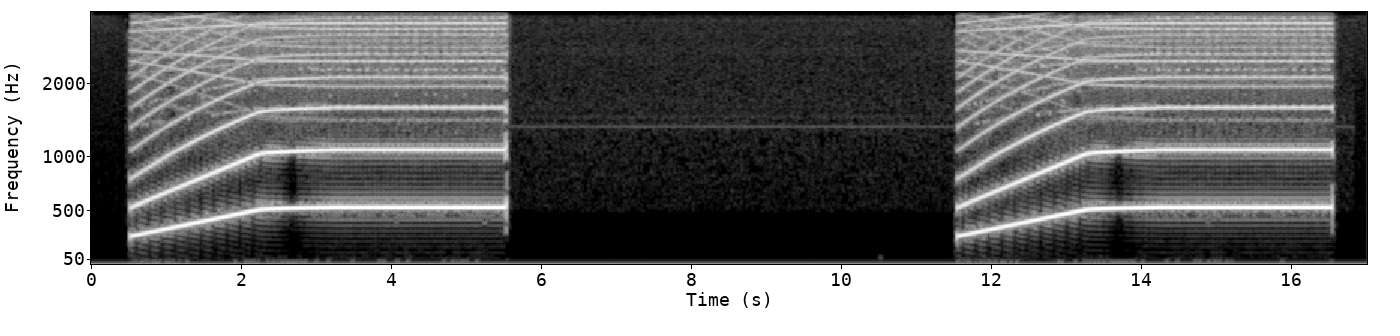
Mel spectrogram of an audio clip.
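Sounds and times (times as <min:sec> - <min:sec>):
town civil defense siren for a tsunami warning: 0:00.5 - 0:05.6, 0:11.6 - 0:16.6.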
